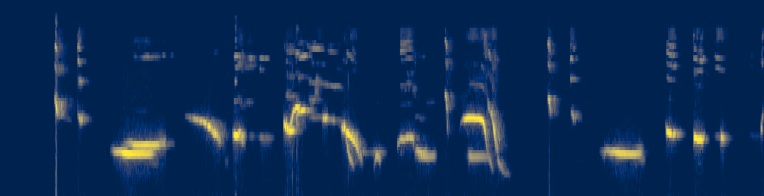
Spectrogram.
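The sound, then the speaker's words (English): Four small birds perched on a picnic table sing in a lively run of clear whistled notes, sliding chirps and short high tweets, broken by brief pauses, with no talking. “So four birds landed on the table I'm sitting at. And they're singing to us and they're listening to us right now.”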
